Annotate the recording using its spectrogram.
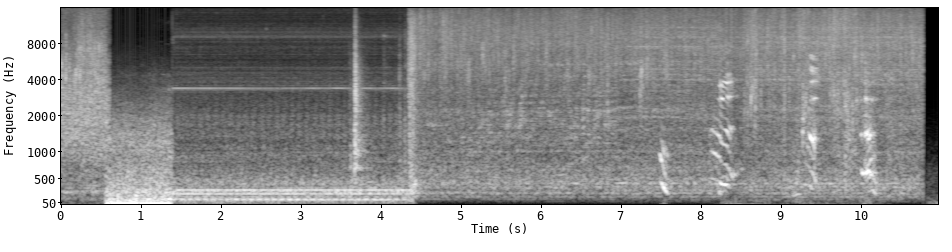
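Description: Tap water running into a sink, then a loud low rumble and a steady hum for a few seconds, then a shower running with an even hiss of spray from about four and a half seconds in. A few short squeaks sound near the end.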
